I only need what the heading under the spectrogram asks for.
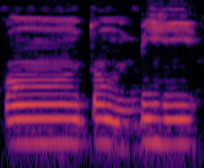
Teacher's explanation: ادغام شفوی میم ساکن کے بعد دوسری میم آ جائے تو میم ساکن میں ادغام شفوی مال غنہ ہوگا، جس طرح کہ فہم مقمحون۔ اخفا شفوی میم ساکن کے بعد حرف با آ جائے تو میم ساکن میں اخفا شفوی ہوگا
